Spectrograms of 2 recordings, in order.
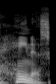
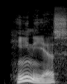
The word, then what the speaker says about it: heinous: spelled h-e-i-n-o-u-s means reprehensible wicked evil as a heinous crime a heinous lie i have heard scores of educated people mispronounce this word as heinous heinous and heinous the best i can say about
